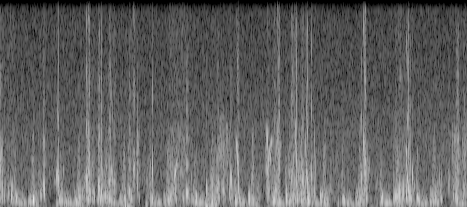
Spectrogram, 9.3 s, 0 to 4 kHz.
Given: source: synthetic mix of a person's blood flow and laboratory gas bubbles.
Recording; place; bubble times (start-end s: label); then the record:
Doppler ultrasound of blood flow; precordium
0.00-0.32 s: bubbles
0.80-0.94 s: bubbles
1.05-1.33 s: bubbles
1.62-2.33 s: bubbles
2.54-2.80 s: bubbles
3.01-3.09 s: bubbles
3.37-3.90 s: bubbles
4.10-4.67 s: bubbles
4.71-4.84 s: bubbles
5.29-5.63 s: bubbles
5.67-6.34 s: bubbles
7.17-7.40 s: bubbles
7.86-8.31 s: bubbles
8.67-8.87 s: bubbles
8.96-9.35 s: bubbles
From the record:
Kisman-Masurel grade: 232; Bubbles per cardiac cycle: several, 3 to 8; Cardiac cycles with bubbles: 50 to 99%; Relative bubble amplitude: moderate (0.250 to 0.450); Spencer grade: 3 (all of the cardiac periods contain showers or single bubble signals, but not dominating or overriding the cardiac motion signals); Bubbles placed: anywhere in the cardiac cycle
